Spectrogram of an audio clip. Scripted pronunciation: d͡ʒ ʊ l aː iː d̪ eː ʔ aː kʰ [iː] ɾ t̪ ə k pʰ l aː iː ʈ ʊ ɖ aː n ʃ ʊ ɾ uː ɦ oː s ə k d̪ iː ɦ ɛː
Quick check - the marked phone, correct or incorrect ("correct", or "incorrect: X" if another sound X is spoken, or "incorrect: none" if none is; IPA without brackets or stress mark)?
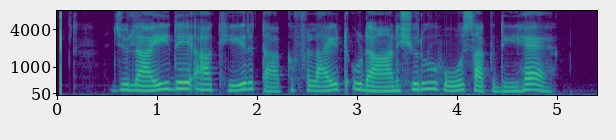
correct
